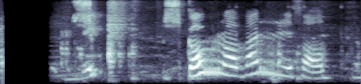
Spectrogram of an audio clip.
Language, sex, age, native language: Icelandic, male, 10, Icelandic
